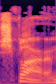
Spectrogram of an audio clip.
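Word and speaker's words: Shklar: You have a very important point you raise in the concluding paragraph, in which you cite Judith Schlar. Am I right pronouncing that? – Yeah.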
